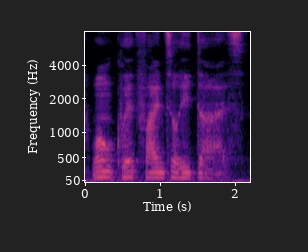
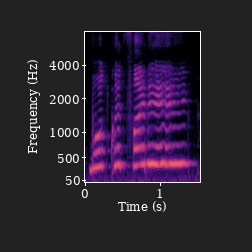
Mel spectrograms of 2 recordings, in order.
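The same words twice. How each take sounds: First: Said in the usual way. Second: Very high, loud, slow squeaky echo; Sanji echoing. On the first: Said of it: "Zaf said to Sanji". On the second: A narrator's reading. Sanji repeating Zaf's words, high loud squeak. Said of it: "Sanji said".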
